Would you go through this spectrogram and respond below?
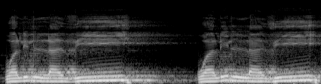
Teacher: kasr bertemu Ya Sukun dua harakat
